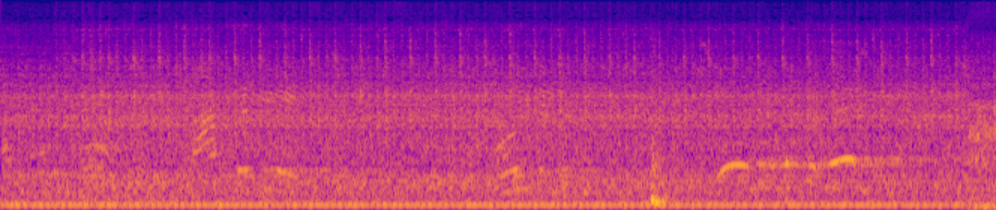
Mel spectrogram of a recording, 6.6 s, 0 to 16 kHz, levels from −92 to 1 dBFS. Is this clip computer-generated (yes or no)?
no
